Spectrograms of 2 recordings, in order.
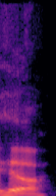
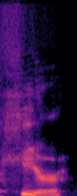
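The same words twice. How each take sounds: First: Here said as hah, with no R at the end; Chicago R-dropping. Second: Said in the usual way. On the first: Shown as a demonstration. Teasing how Chicagoans say it: here as hah, no R. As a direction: drop the R so here comes out hah. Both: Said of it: "Y'all don't like to use y'all R's".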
